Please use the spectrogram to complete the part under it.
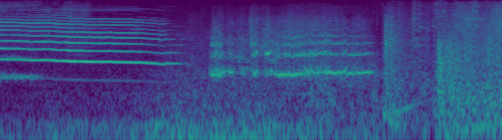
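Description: A car with failed brakes skids in a radio drama effect: high tyre screeches whine in two long squeals, then abrupt, noisy bursts follow near the end.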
